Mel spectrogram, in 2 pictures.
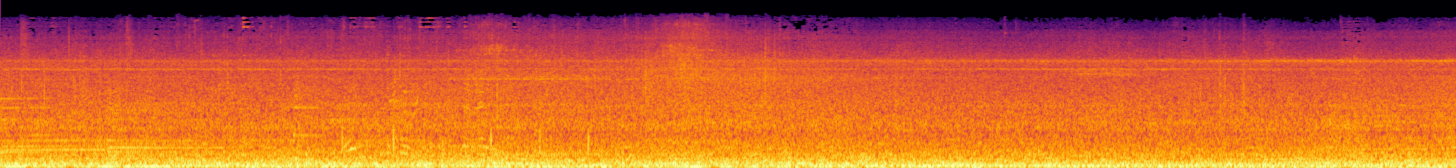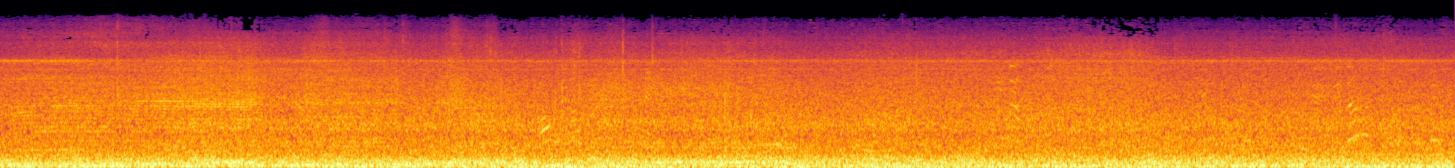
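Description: Traffic hums steadily along a city street.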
